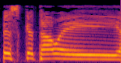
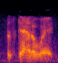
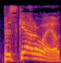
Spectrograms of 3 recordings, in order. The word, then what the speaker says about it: Piscataway: Piscataway, I'm sure I mispronounced that, New Jersey. Hey, how do you say it? – Hey, how's it going? It's Piscataway. – Piscataway, okay, I've heard that before.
